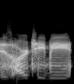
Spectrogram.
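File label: "is RTB", English; DCS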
